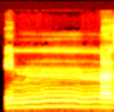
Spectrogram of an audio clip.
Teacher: নুনের উপরে তাসদিদ ওয়াজিব গুন্না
